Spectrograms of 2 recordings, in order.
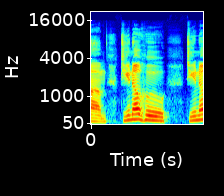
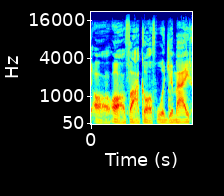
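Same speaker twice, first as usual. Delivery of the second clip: very low, exaggerated Australian; deep mock-Australian put-on voice; deep Aussie voice; 8 semitones lower, slower than usual. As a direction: drop right down into a broad Aussie bloke. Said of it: "I was just doing this deep".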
